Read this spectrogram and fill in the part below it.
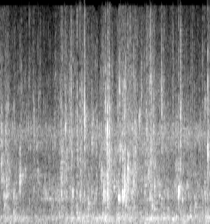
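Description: Tap water runs steadily into a sink while hands are washed of flour during dumpling making in a home kitchen, a continuous close splashing hiss with small bursts of spatter.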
